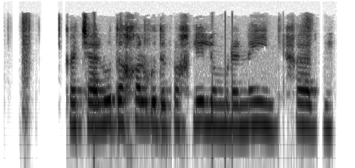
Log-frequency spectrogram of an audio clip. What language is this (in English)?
Pashto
